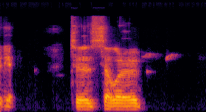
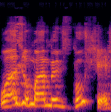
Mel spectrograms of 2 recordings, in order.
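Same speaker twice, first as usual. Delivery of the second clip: put-on high-pitched Greek accent. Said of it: "so he had that accent".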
